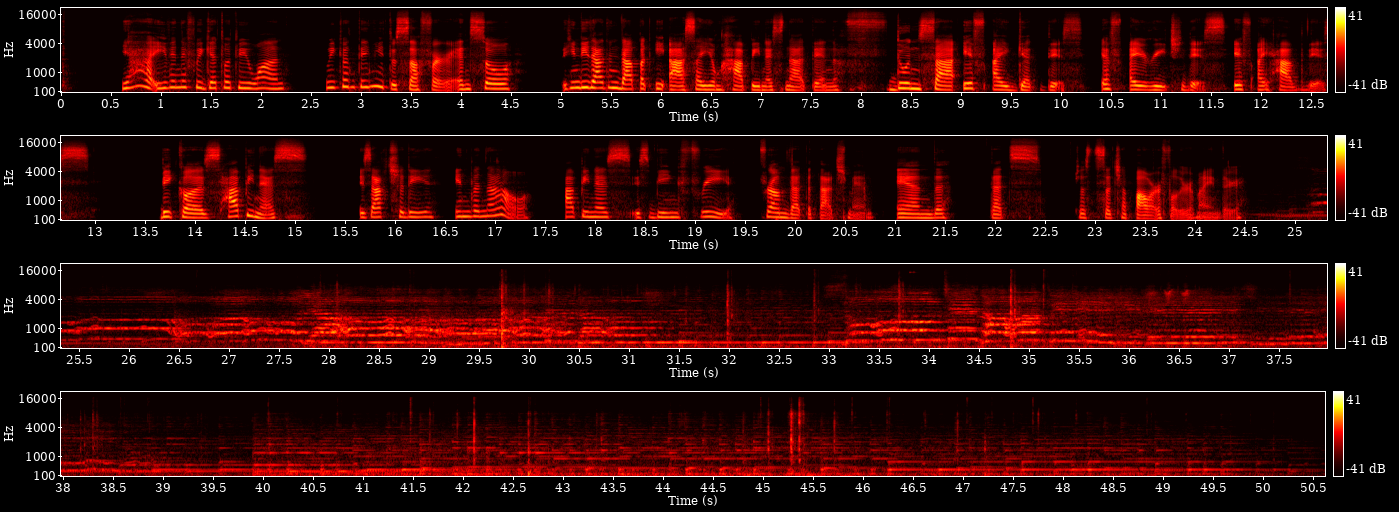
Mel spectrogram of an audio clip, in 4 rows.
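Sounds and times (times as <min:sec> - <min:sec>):
speech: 0:00.6 - 0:13.0, 0:13.6 - 0:24.6
voices singing a traditional dance melody together: 0:24.7 - 0:39.8.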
